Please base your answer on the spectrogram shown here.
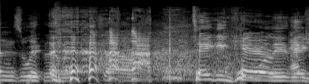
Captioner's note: laughter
